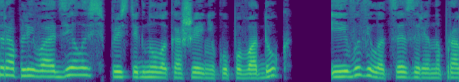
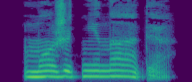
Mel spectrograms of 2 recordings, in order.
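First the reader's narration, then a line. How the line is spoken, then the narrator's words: Drawling. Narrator (Russian): протянула Надежда Николаевна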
